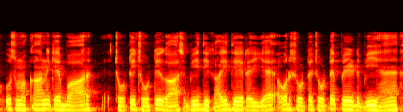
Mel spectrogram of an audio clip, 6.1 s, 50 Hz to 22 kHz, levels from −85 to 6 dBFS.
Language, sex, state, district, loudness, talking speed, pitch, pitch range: Hindi, male, Uttar Pradesh, Shamli, -15 LUFS, 180 wpm, 115 Hz, 110-125 Hz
